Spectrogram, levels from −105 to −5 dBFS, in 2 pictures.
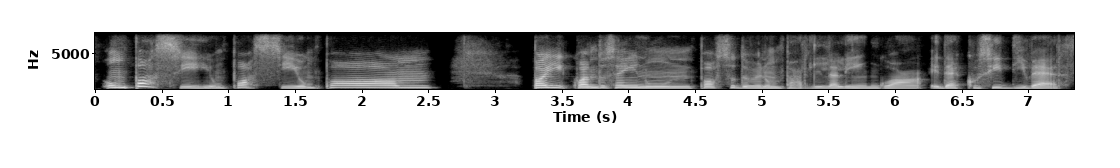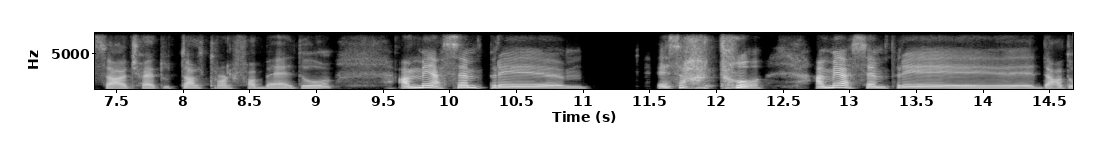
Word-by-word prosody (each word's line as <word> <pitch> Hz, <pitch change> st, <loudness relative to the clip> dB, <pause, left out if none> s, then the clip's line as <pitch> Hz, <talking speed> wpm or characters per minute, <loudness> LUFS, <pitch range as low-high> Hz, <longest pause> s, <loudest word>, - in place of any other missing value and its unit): Un 290 Hz, 0 st, +3 dB
po' 430 Hz, +2 st, +7 dB
sì, 205 Hz, -3 st, -6 dB
un 195 Hz, 0 st, -6 dB
po' 245 Hz, +5 st, -2 dB
sì, 195 Hz, -3 st, -8 dB
un 210 Hz, +3 st, -3 dB
po' 275 Hz, -2 st, +2 dB
mhmm, 255 Hz, -1 st, -4 dB, 0.8 s
poi 285 Hz, -5 st, +4 dB
quando 235 Hz, -1 st, +2 dB
sei 240 Hz, +1 st, 0 dB
in 230 Hz, -, +1 dB
un 200 Hz, -2 st, -2 dB
posto 220 Hz, +3 st, -4 dB
dove 195 Hz, -4 st, -3 dB
non 185 Hz, +1 st, -3 dB
parli 190 Hz, 0 st, -8 dB
la 185 Hz, -1 st, -2 dB
lingua 170 Hz, -2 st, -4 dB
ed 190 Hz, +1 st, -3 dB
è 185 Hz, -1 st, -1 dB
così 185 Hz, +3 st, -5 dB
diversa, 180 Hz, -1 st, -1 dB
cioè 170 Hz, 0 st, -2 dB
tutt'altro 185 Hz, -1 st, -3 dB
alfabeto, 180 Hz, +1 st, -4 dB, 0.5 s
a 205 Hz, -, +6 dB
me 265 Hz, +5 st, +6 dB
ha 200 Hz, -, +5 dB
sempre 215 Hz, -4 st, +1 dB, 0.5 s
esatto, 220 Hz, -2 st, +2 dB, 0.4 s
a 215 Hz, -, +6 dB
me 280 Hz, +5 st, +7 dB
ha 265 Hz, -, +8 dB
sempre 185 Hz, -6 st, 0 dB
dato 190 Hz, +2 st, -1 dB
200 Hz, 150 wpm, -25 LUFS, 185-235 Hz, 0.8 s, ha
